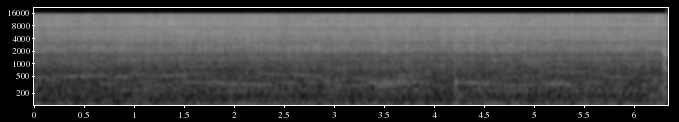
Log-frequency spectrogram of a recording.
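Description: Chopped vegetables (capsicum, carrot, sweet corn, onion, tomato) sizzling steadily in ghee and oil in a nonstick kadai.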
